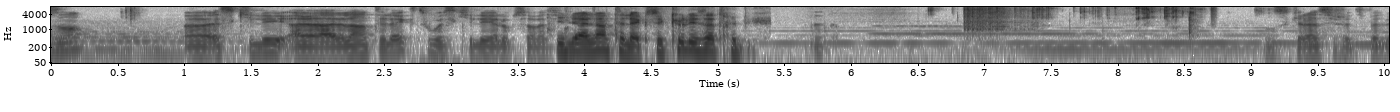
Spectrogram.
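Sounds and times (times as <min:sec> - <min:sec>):
speech: 0:00.0 - 0:00.4, 0:01.0 - 0:05.9, 0:09.2 - 0:10.0
four dice clattering on a hard surface: 0:06.8 - 0:08.8.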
